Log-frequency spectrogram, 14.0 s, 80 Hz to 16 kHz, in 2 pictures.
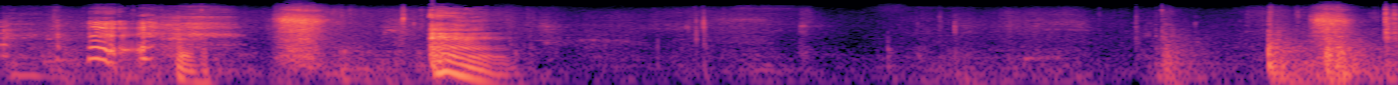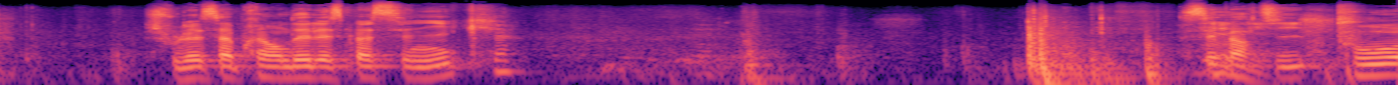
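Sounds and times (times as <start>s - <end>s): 
speech: 0.5s - 1.2s, 7.9s - 9.7s, 13.1s - 13.9s
wooden door being brought onto a theatre stage and shifted about: 12.1s - 13.0s.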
